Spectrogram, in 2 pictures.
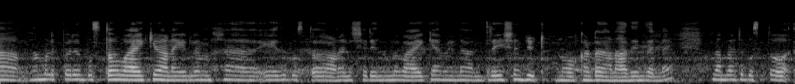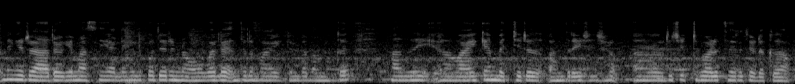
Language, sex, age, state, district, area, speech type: Malayalam, female, 30-45, Kerala, Alappuzha, rural, spontaneous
